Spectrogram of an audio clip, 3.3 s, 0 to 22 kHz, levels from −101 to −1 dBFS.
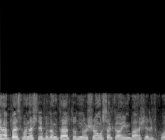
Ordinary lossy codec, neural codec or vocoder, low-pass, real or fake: none; none; 7.2 kHz; real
